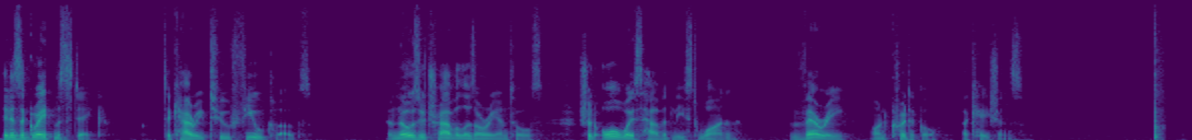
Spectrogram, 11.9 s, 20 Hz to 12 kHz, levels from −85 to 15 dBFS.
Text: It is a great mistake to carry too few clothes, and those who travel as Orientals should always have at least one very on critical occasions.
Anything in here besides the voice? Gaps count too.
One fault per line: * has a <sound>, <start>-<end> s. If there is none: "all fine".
* has a tap, 11.5-11.7 s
